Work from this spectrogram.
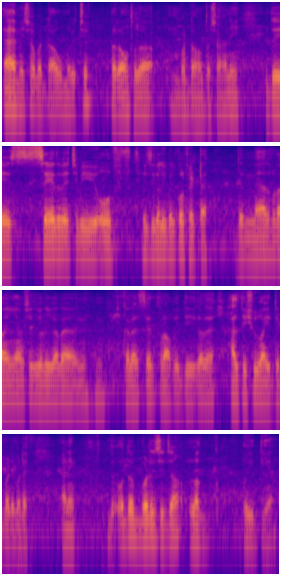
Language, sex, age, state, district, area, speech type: Dogri, male, 30-45, Jammu and Kashmir, Udhampur, urban, spontaneous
